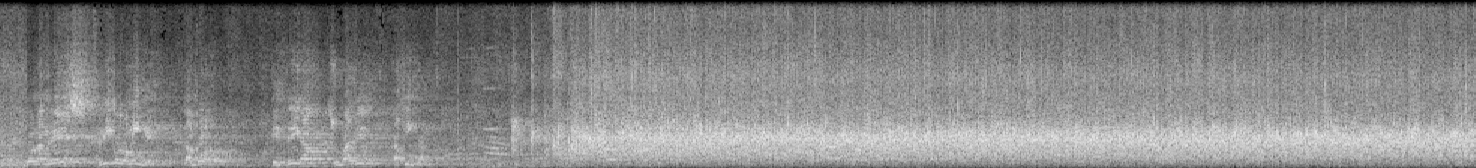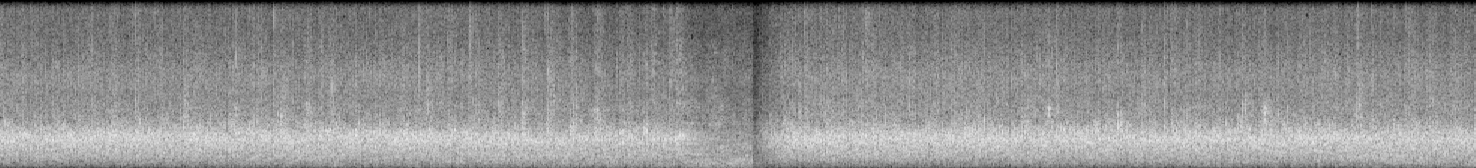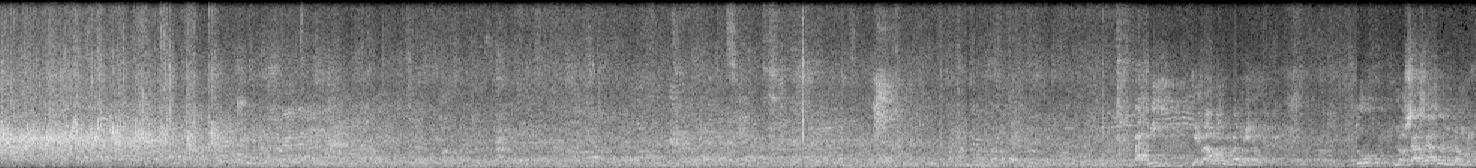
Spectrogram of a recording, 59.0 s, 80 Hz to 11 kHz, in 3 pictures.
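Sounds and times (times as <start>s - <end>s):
audience applauding: 6.8s - 45.3s.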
